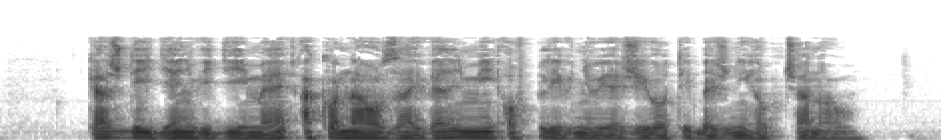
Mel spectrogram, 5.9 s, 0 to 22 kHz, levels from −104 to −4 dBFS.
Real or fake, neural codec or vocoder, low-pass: real; none; 7.2 kHz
